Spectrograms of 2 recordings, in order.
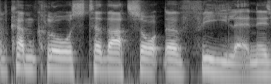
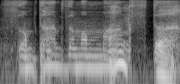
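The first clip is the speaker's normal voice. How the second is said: put-on, high-pitched New York accent; 2 semitones higher, 4 dB quieter than usual. Joking in an interview, do the Mike Tyson impression. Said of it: "the only impression I can do of".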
